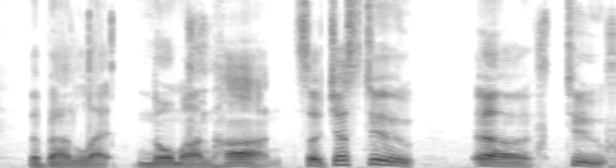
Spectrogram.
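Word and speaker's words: Nomonhan: at Noman Han so just to uh to express to you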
